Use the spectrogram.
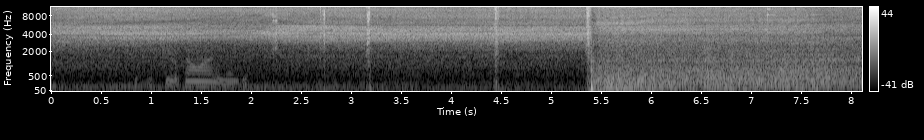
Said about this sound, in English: Then, so you don't need a lighter, got this thing. Okay, so it looks like a little key almost. Yeah, and it's just a fire starter. It's just a little... like a metal and flint kind of thing?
